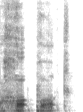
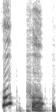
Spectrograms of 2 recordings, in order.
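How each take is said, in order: First: Low, resigned wolf; wolf's voice. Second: Tiny, very high lamb squeak; little lamb's voice. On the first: Wolf telling the lamb what she is, low-voiced. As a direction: drop the name low in pitch. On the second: Lamb repeating her name to the wolf, high and smiling. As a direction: pipe it up high with a smile. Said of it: "said the little lamb with a smile". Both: A narrator's reading.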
